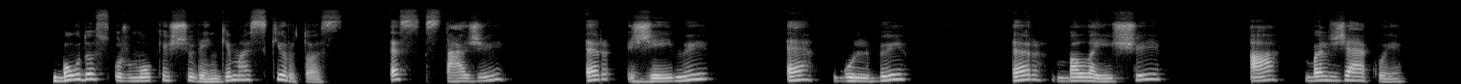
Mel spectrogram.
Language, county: Lithuanian, Šiauliai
